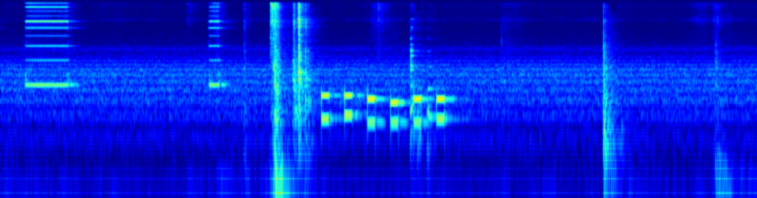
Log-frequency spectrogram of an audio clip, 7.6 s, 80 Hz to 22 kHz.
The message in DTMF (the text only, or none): 692125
